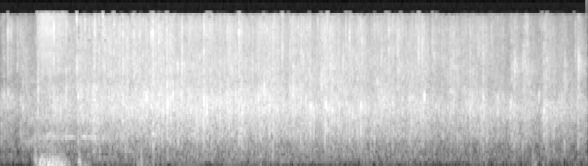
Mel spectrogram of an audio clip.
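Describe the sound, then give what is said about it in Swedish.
An audience applauds steadily for the full six seconds, a dense, even wash of many hands clapping at a consistent loudness with no speech over it. “Det tycker jag nästan man skulle kunna applådera.”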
